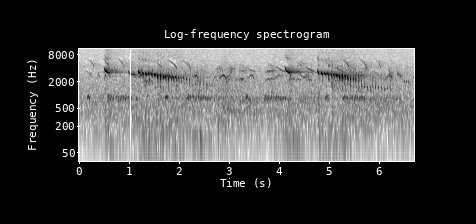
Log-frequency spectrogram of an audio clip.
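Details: Many woodland kingfishers calling at sunset on 21 December, a summer-heat sound: a sharp high note followed by a long descending trill, repeated about every four seconds, with other birds chirping faintly behind.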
